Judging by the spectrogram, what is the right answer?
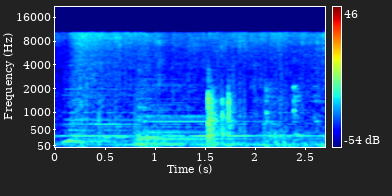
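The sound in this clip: Sizzling of leeks added to a pan over medium heat, right after English mustard is whisked in: a steady, fairly quiet hiss with a few brief crackling bursts near the middle and end, no talk.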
